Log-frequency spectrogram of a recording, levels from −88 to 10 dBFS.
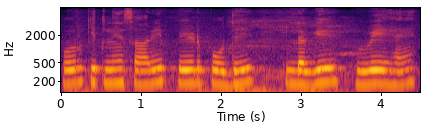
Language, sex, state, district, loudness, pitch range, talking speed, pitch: Hindi, male, Uttar Pradesh, Shamli, -15 LUFS, 165-185 Hz, 105 wpm, 175 Hz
